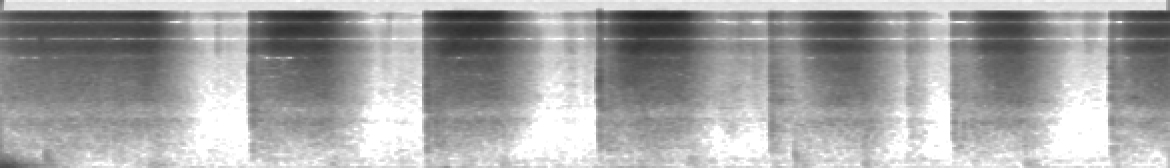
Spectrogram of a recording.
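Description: A plastic-bristle push broom on a long handle sweeps a large, solid, bare cement floor indoors while the person stands mostly still in flip-flops. The bristles rub and scrape across the rough surface in seven separate bright, hissing strokes, with short quiet gaps between them.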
